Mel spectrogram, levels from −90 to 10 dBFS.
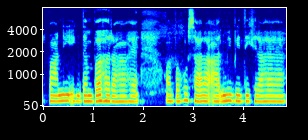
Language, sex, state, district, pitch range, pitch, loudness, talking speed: Hindi, female, Jharkhand, Deoghar, 170-180 Hz, 175 Hz, -18 LUFS, 170 wpm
